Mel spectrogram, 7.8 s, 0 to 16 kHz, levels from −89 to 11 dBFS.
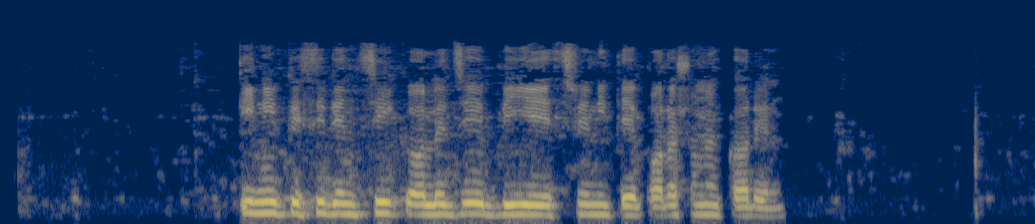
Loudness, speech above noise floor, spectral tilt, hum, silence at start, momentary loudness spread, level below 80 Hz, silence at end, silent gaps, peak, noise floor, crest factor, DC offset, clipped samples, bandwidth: -15 LUFS; 60 dB; -7 dB/octave; none; 1.8 s; 8 LU; -56 dBFS; 1.9 s; none; -2 dBFS; -74 dBFS; 14 dB; under 0.1%; under 0.1%; 7.6 kHz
